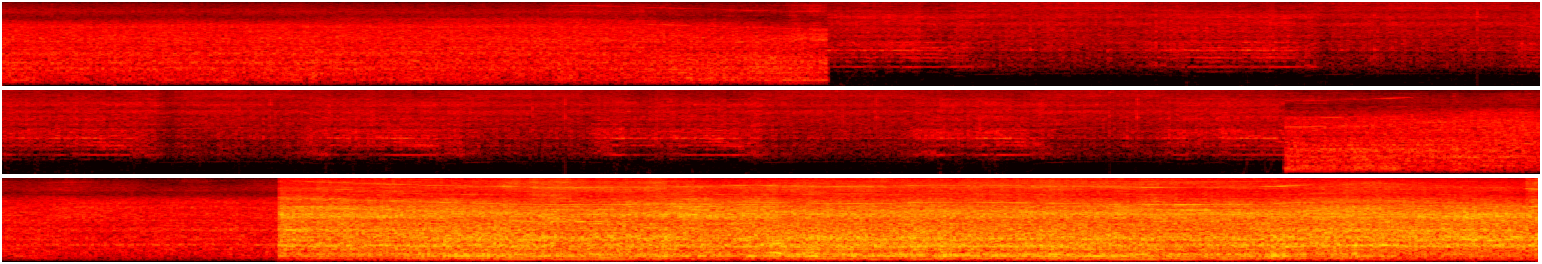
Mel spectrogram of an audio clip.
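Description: Portable table saw fitted with a freshly replaced blade, its motor running loud with a steady whine from about two-thirds of the way in as it rips a rough-sawn board into narrow strips. Before that, a much fainter steady noise, thinner still through the middle.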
